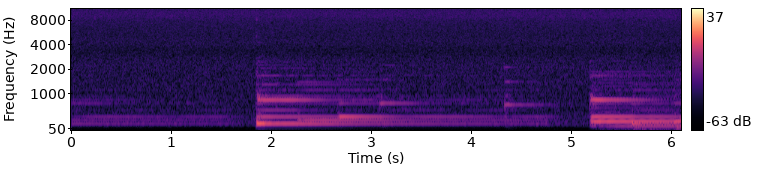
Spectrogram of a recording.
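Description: Digital piano playing slow, sustained chords: one struck about two seconds in and left to ring and fade, then a lower, fuller chord about five seconds in.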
